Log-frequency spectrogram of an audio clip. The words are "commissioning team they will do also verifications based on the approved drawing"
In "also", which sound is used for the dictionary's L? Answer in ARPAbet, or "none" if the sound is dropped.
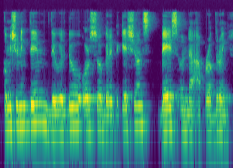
L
